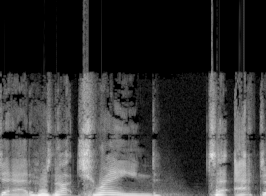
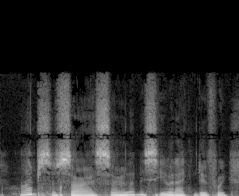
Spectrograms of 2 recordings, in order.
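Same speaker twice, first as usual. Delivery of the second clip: put-on sweet phone voice, lower, quieter; 2 semitones lower, 7 dB quieter than usual. Retelling a call where the phone agent answered his swearing; imitating her sweet voice. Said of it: "her just sweet voice came on there".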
